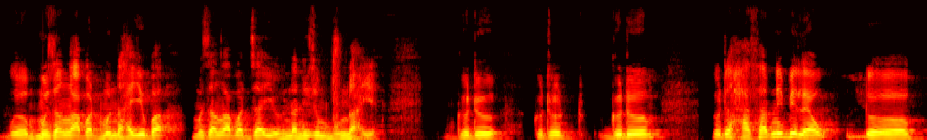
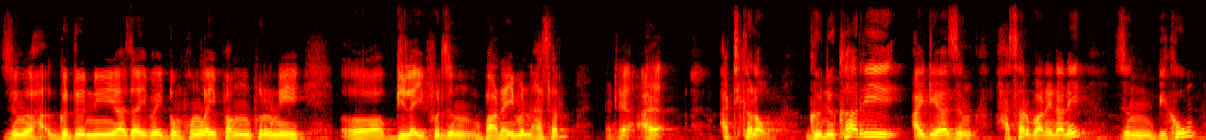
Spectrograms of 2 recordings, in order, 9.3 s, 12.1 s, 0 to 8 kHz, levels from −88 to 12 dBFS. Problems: none marked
